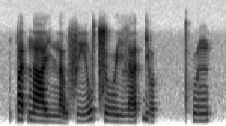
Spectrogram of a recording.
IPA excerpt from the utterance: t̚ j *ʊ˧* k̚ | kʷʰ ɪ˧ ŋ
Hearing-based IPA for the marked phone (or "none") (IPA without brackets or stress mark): ʊ˧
